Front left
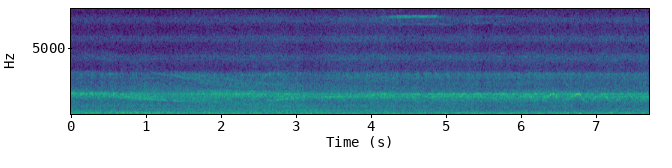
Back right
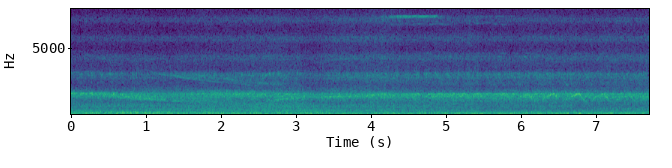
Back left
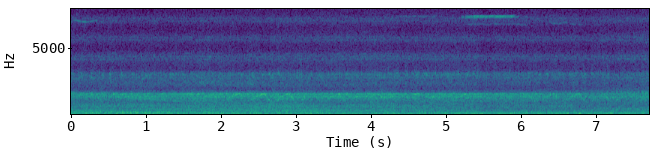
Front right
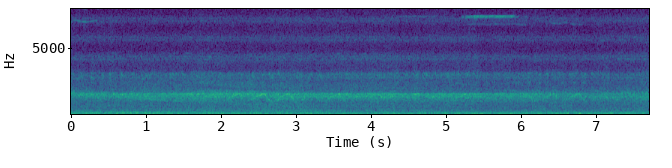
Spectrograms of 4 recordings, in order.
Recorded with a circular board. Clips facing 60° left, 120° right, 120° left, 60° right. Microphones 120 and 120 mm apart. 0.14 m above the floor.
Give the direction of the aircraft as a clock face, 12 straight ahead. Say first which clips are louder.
Back right 2 dB, back left 3 dB; 6 o'clock.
